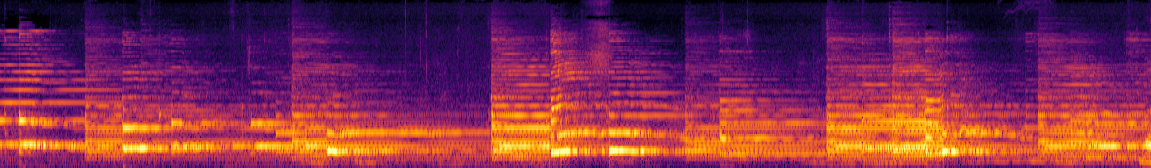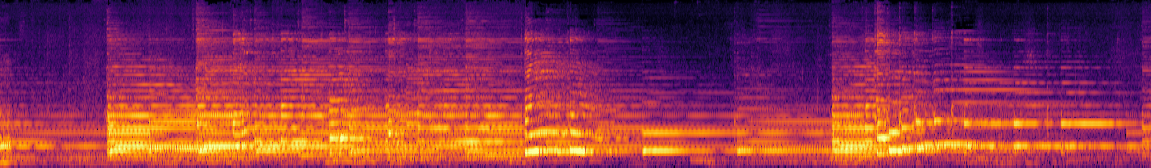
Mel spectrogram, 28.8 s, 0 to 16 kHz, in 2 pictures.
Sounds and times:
Sitar: 0:00.0 - 0:28.7.

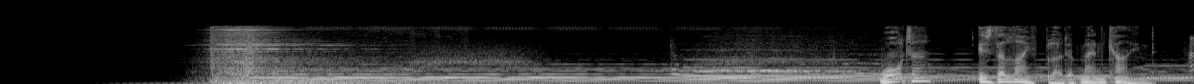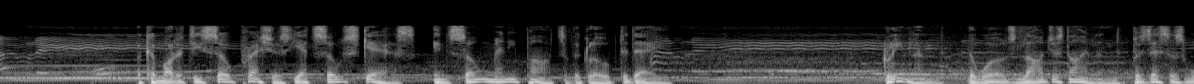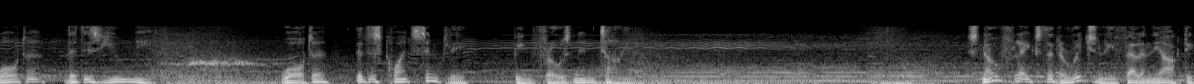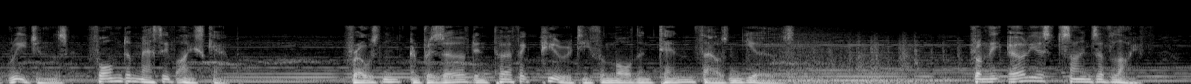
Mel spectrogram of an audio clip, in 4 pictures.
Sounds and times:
Speech: 0:08.8 - 0:12.3, 0:13.3 - 0:18.8, 0:20.8 - 0:25.4, 0:26.7 - 0:30.3, 0:33.6 - 0:38.2, 0:39.3 - 0:43.8, 0:45.6 - 0:47.4.

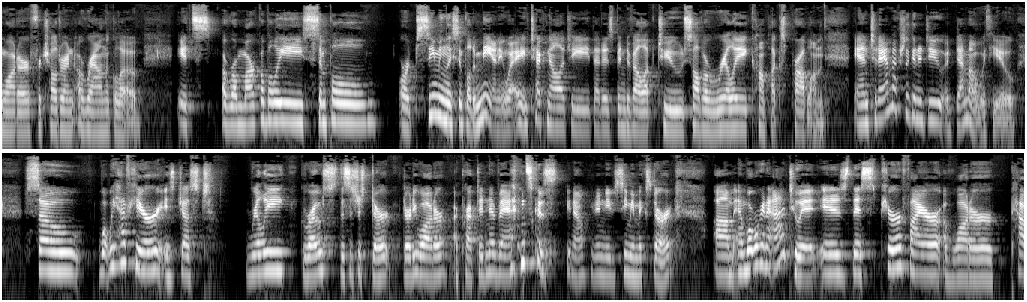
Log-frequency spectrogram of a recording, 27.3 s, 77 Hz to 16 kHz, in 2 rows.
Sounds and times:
Speech: 0:00.0 - 0:27.2.

